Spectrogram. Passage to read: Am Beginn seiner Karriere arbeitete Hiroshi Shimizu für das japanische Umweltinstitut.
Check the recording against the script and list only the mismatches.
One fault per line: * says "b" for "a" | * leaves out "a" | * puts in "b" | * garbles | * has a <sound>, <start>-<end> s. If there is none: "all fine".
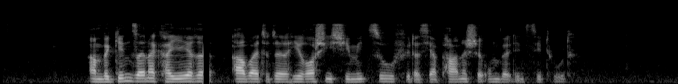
* has a dropout, 2.0-2.1 s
